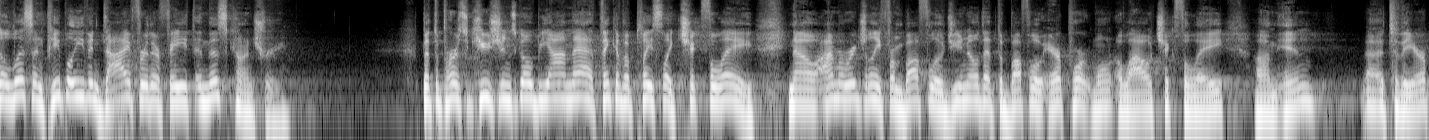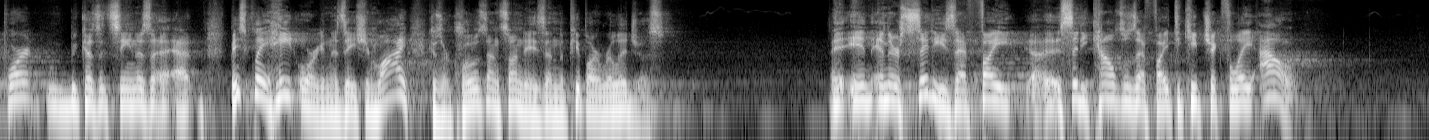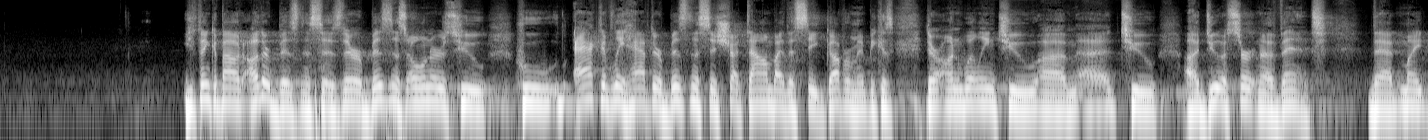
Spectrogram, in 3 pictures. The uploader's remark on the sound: The core message from our live service on 2022-01-23. This is the core message from our live service.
